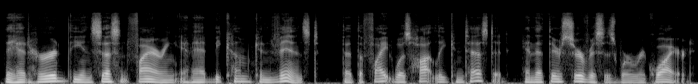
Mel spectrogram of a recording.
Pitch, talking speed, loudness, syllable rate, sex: 110 Hz, 190 wpm, -20 LUFS, 5.7 syllables/s, male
